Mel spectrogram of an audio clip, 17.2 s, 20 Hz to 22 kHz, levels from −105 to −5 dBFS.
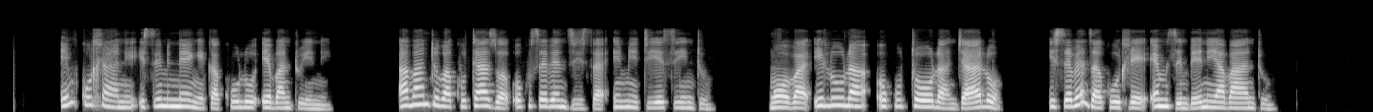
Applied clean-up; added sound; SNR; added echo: none; none; none; none.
